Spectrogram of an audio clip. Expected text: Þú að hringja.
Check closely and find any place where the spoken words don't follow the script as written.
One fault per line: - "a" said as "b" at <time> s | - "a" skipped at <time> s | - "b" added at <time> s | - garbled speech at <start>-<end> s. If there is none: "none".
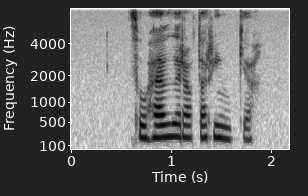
- "hefðir átt" added at 0.8 s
